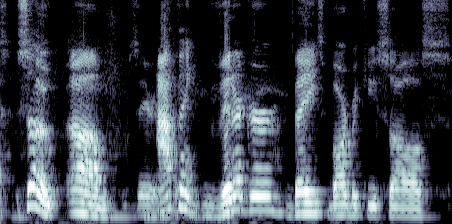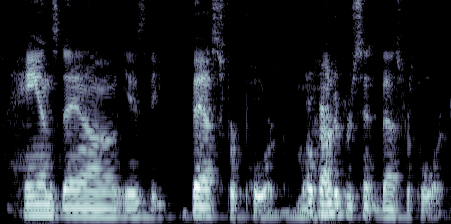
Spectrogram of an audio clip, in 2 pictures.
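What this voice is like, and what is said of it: South Carolina accent. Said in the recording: “you're from South Carolina. You're from Union. You can hear it in the accent.”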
